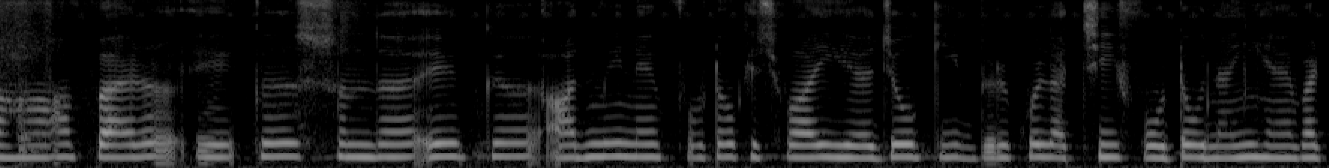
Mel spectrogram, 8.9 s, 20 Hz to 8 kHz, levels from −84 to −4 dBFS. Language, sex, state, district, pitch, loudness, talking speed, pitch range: Hindi, female, Bihar, Purnia, 220 Hz, -45 LUFS, 130 wpm, 215-225 Hz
